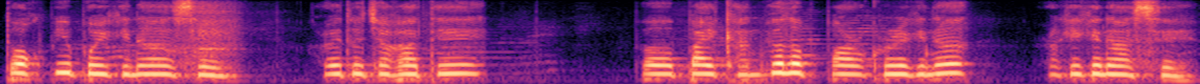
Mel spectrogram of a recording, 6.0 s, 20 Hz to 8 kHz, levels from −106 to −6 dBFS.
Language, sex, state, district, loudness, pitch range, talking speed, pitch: Nagamese, male, Nagaland, Dimapur, -19 LUFS, 270-290 Hz, 200 wpm, 280 Hz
